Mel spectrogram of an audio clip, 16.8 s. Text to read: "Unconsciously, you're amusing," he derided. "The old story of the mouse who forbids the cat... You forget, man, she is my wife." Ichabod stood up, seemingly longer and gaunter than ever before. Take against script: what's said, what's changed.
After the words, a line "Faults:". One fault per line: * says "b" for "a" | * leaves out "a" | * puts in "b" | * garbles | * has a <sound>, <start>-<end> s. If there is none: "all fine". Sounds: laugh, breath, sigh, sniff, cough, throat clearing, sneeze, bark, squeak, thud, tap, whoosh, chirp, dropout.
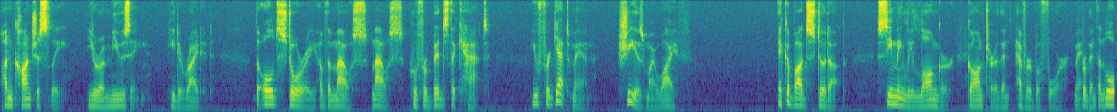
"Unconsciously, you're amusing," he derided. "The old story of the mouse mouse who forbids the cat... You forget, man, she is my wife." Ichabod stood up, seemingly longer gaunter than ever before. [garbled]
Faults:
* puts in "mouse"
* leaves out "and"
* garbles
